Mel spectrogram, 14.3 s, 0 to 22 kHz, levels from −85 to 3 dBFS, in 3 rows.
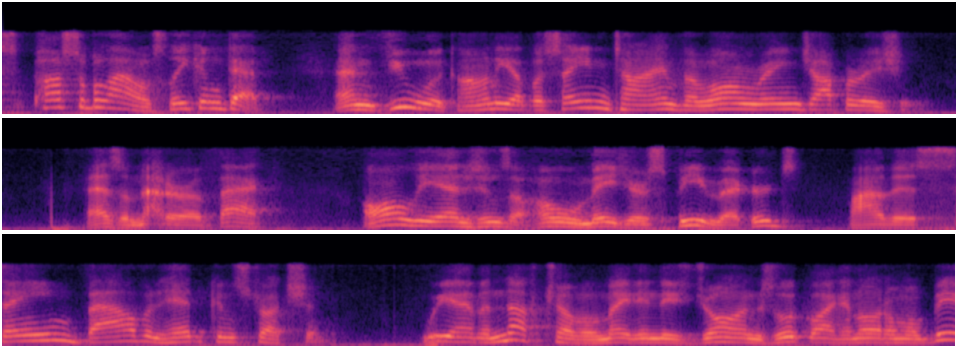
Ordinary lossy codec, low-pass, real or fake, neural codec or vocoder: Opus, 24 kbps; 7.2 kHz; fake; codec, 24 kHz, 0.9 kbps, WavTokenizer, large speech release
